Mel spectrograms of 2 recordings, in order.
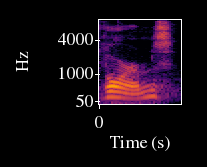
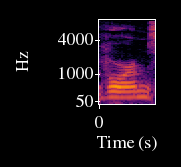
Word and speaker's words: Worms: to the city of forms the w is pronounced like a v um to summons him to forms in 1522 excuse me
